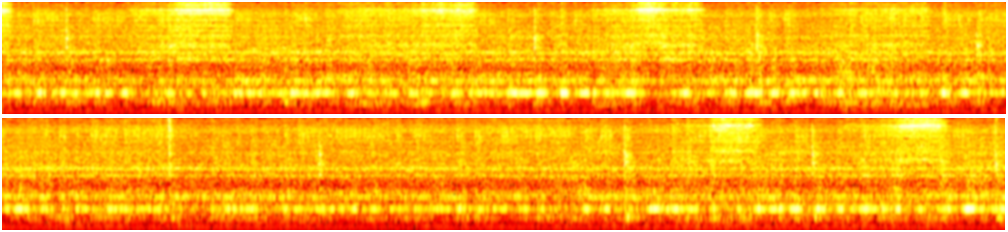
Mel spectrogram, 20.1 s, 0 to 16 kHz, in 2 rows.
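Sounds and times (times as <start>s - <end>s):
wood lathe humming: 0.0s - 20.0s
turning tool scraping wood: 1.6s - 2.3s, 3.5s - 4.8s, 8.4s - 9.3s, 16.8s - 17.7s, 18.7s - 19.6s.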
